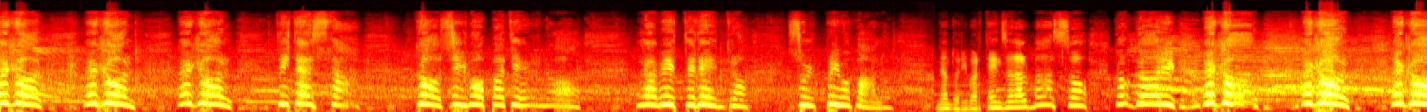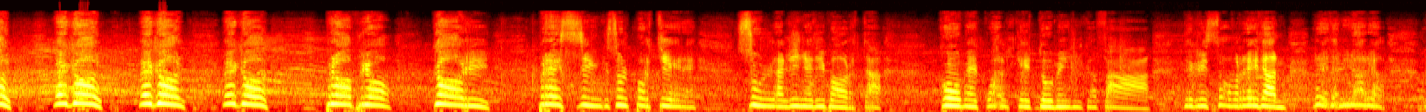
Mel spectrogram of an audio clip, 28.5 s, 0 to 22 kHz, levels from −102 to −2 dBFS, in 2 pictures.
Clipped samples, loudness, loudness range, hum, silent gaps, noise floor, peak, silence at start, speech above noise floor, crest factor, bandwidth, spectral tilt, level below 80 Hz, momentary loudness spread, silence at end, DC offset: under 0.1%; -18 LUFS; 9 LU; none; none; -38 dBFS; -2 dBFS; 0 s; 20 dB; 18 dB; 14.5 kHz; -4.5 dB/octave; -48 dBFS; 18 LU; 0 s; under 0.1%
